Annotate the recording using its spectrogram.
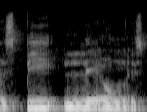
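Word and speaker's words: σπήλαιον: No pronunciamos la ion. La ion, sino espeleon, que significa cueva. Entonces estamos viendo este diptongo alfa yota se debe pronunciar como e, como e.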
